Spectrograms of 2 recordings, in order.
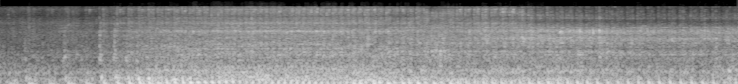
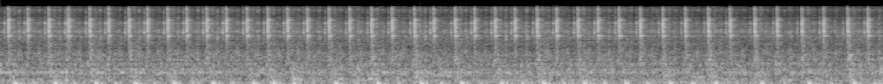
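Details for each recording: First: Hero Passion Plus single-cylinder motorcycle after tappet (valve clearance) adjustment to cure a loud ticking noise: revs up and settles with an even, steady beat and no top-end ticking; engine now smooth. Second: Hero Passion Plus motorcycle engine, revved, noise louder under load and faint when slowed: sharp, even ticking knock about ten a second over the engine note; piston found with excessive play in bore. Piston slap.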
